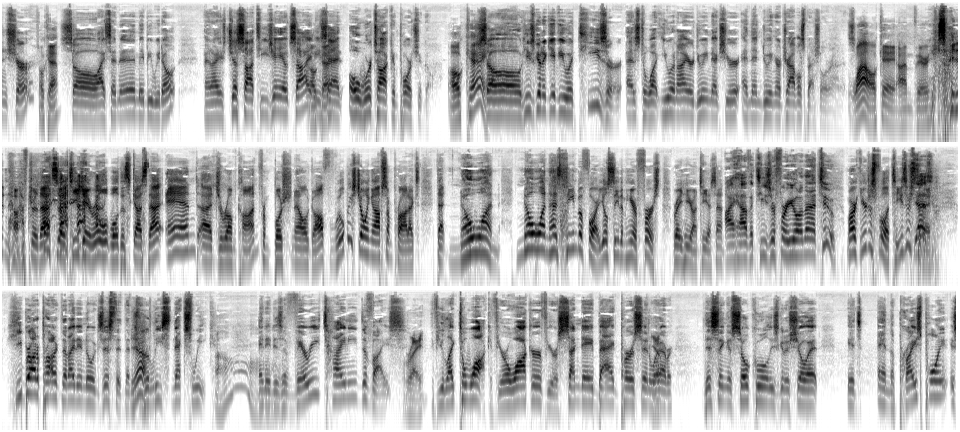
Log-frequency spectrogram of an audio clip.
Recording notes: Today, we are live from the Rink Hole during the 1st round of the RBC Canadian Open!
